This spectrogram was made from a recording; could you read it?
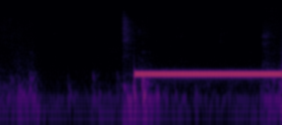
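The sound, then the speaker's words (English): A telephone line tone as a call is placed to a person who does not answer: after a soft stretch of faint background noise, a steady electronic tone starts abruptly and holds unbroken for about two seconds, fairly loud. “None of Mark's people are answering.”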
